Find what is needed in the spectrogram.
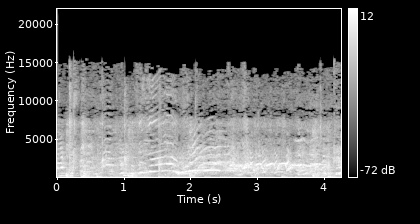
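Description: A group of people laughing together, with several voices overlapping.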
